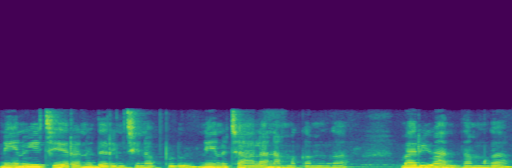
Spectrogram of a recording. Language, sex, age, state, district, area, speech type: Telugu, female, 45-60, Andhra Pradesh, West Godavari, rural, spontaneous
